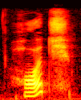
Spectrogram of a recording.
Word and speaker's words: chodź: Mówimy te dwa słowa tak samo, chodź, ale chodź tutaj piszemy tak, przez dzi na końcu, d i z z kreską, bo dzi na końcu słowa często czytamy jak ci.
